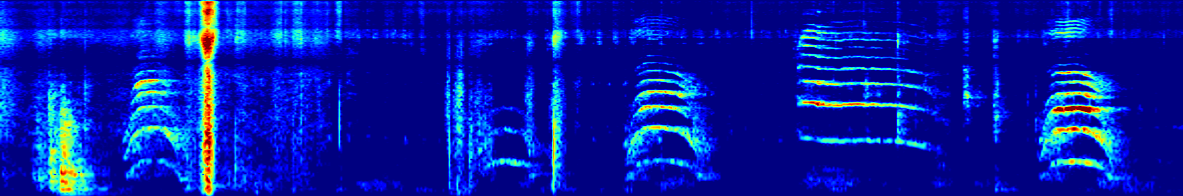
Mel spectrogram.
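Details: Persian cat giving birth to five kittens indoors: a series of arched, harmonic meows, one long level cry near the eighth second, with soft rustling and sharp knocks between calls.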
